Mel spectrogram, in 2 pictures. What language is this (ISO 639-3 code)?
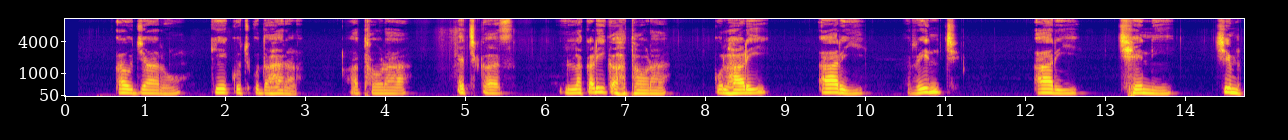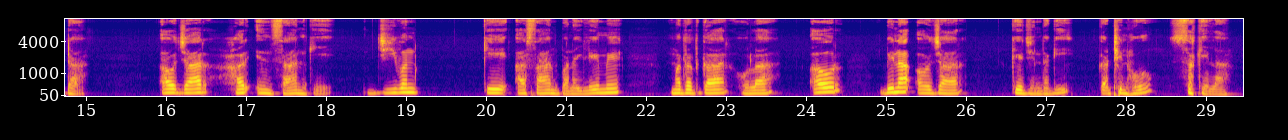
bho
